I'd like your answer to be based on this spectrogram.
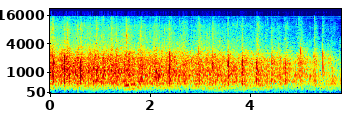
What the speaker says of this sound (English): May we have another big round of applause for Mr. Gautam Adani.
